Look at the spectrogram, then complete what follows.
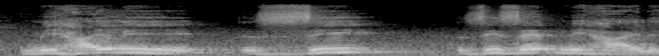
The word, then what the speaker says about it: Mihaly Csikszentmihalyi: Mihaly Csikszentmihalyi, se eu não me engano, é a maneira como se pronuncia.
